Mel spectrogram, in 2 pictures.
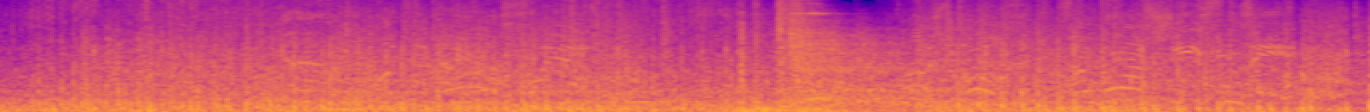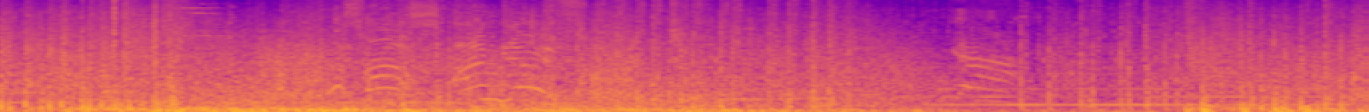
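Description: Battle noise rumbles steadily in the background.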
